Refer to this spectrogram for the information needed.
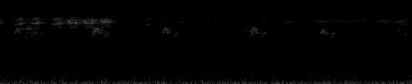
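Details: Great tit (Parus major) fledglings, out with their parents but still being fed at a year-round feeder on a heavy-rain day, give thin, high, hissy begging chirps in quick irregular bursts, about three a second, over a soft low rumble.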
